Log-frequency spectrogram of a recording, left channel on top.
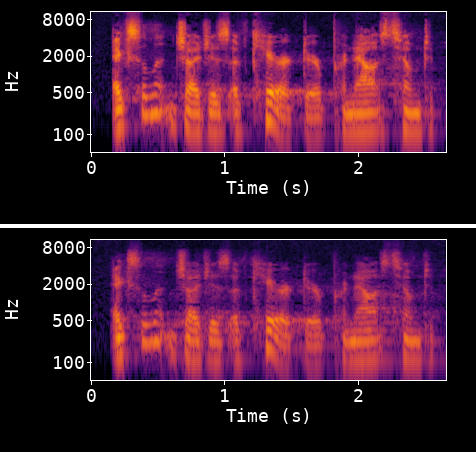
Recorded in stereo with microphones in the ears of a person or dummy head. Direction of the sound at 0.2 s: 40° left (ahead or behind).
